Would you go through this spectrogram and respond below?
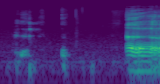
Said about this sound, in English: We have Tremont Rhino says, thrown in this, belch off. Oh, crap.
